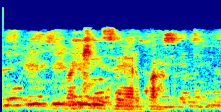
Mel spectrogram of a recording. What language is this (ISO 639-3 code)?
kin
